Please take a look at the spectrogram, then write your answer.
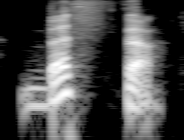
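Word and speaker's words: بثّ: So ba has a fatha, so it's ba, but the th has a shadda and fatha. So how would I pronounce it? It's batha, batha, batha, batha, batha.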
